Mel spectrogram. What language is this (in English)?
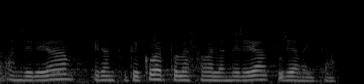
Basque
